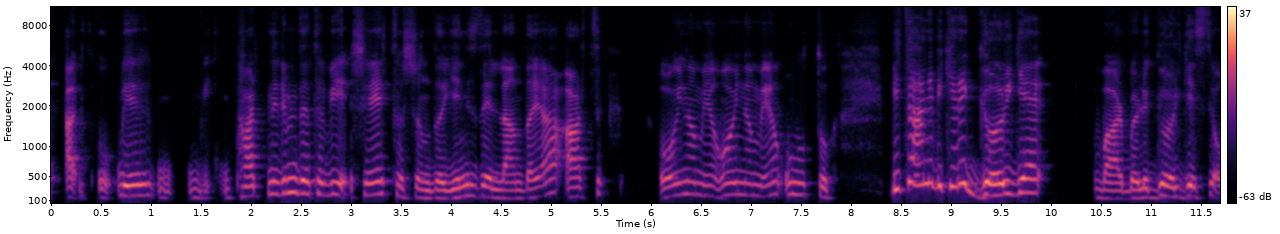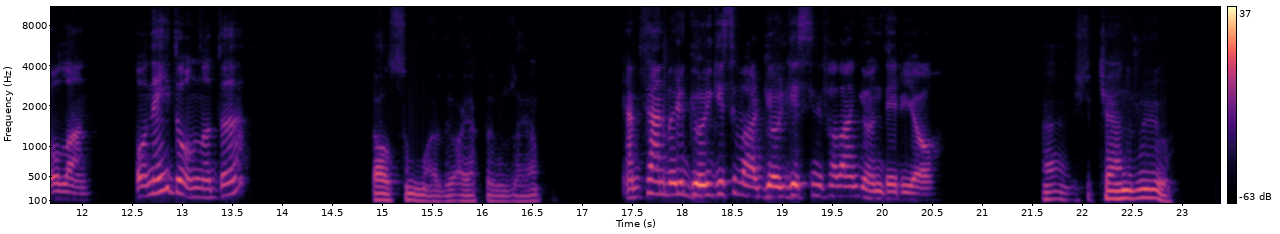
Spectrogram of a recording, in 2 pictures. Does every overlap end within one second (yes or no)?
yes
